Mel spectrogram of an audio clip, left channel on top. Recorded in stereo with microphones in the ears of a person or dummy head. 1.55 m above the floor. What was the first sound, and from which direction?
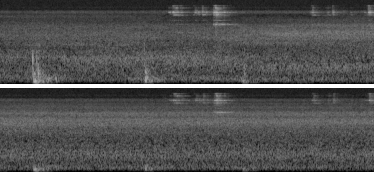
Keys jangling, 85° left.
